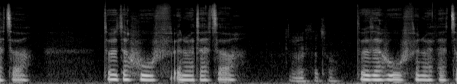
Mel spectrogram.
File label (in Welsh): "hwff", Welsh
